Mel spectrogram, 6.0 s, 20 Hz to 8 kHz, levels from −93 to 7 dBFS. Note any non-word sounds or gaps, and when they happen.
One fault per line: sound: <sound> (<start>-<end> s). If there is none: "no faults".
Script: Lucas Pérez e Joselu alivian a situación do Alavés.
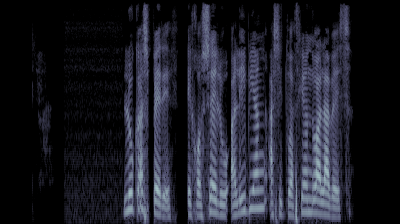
no faults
